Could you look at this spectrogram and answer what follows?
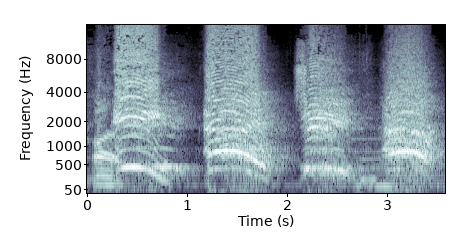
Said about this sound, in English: Let's get one more for the people in the back. Another Eagles chant to lead into this beautiful music.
